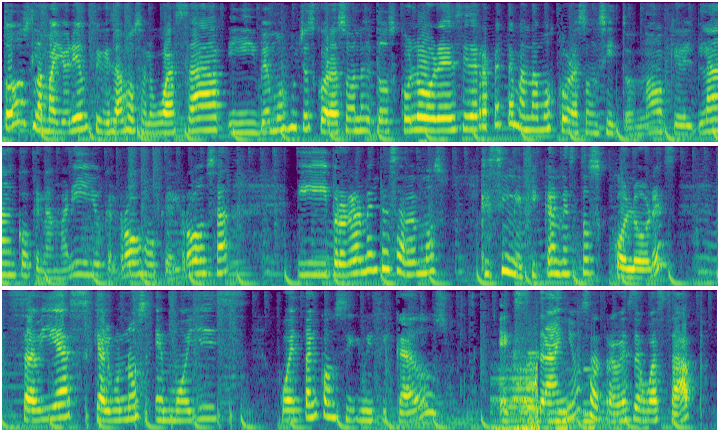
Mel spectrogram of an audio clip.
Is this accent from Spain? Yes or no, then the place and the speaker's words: no; Sonora, Mexico; De hecho, pues yo soy de Sonora y en Sonora pues ponen también los, le llamamos los cohetes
